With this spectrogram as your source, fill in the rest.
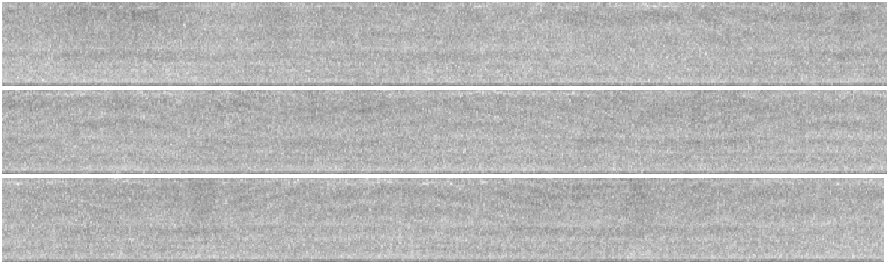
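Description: A spray gun hisses steadily as it sprays paint.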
